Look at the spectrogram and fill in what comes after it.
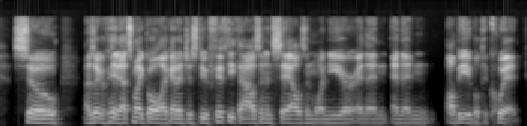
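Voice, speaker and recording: Over a quiet background, a man with a slight New York accent speaks at medium pitch in a monotone, flat intonation at a fairly quick pace with hardly any pauses. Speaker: branding agency founder. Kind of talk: podcast interview.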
